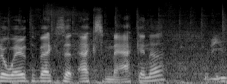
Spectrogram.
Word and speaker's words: Ex Machina: It's not ex machina. Nick Here Nick's the decider. Nick, how do you say it? Like mach one, mach two. Yeah, but I mean it's not spelled like mach one or mach two. That is kind of No, it has an i n a at the end.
